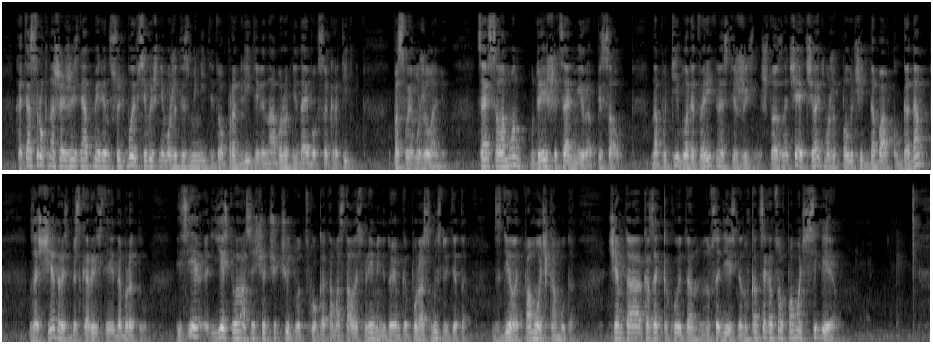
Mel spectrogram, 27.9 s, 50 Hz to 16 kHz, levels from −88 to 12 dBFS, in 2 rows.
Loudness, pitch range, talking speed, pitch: -25 LUFS, 130-155 Hz, 160 wpm, 140 Hz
